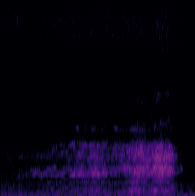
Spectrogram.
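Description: Near silence: faint room tone through a headset microphone.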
